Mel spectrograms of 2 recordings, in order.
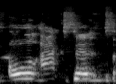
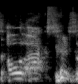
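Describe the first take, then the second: First: All accents, stretched slow and louder; savouring the phrase all accents; drawn-out emphasis. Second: Said in the usual way. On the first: Shown as a demonstration. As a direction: lean on all accents, drawing it out.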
